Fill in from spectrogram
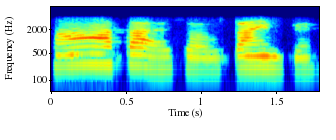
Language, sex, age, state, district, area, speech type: Hindi, female, 30-45, Bihar, Begusarai, rural, conversation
